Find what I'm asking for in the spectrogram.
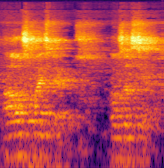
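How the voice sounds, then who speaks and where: A man's voice: on the high side, completely flat delivery, measured pace, noisy background. An older man preaching a sermon in a Brazilian Portuguese accent, talking conversationally and putting questions to the congregation. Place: church hall. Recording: echoey hall, far from the mic.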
